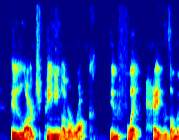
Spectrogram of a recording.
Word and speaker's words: roc: Not a rock. Not a rock, but A rock.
